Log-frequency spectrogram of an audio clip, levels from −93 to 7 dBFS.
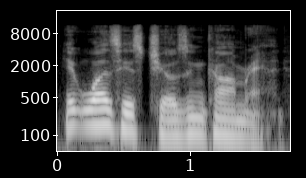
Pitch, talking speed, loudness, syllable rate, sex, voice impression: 115 Hz, 170 wpm, -17 LUFS, 4.9 syllables/s, male, masculine, middle-aged, thick, tensed, slightly powerful, slightly hard, slightly muffled, slightly raspy, cool, calm, mature, slightly friendly, wild, lively, slightly modest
